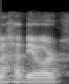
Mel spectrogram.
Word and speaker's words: Mahadeo: No, you pronounced my name very well, Bernat, because you hablas español, see? So the Spanish way of pronouncing my name is much closer to the reality than the English.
